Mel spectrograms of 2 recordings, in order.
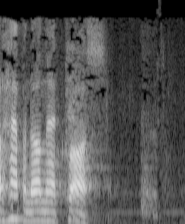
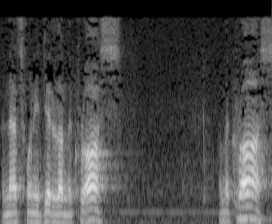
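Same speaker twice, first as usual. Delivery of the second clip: normal talking voice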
